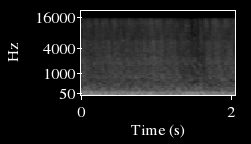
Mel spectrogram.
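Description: Explosions boom as a vehicle is blown apart.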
